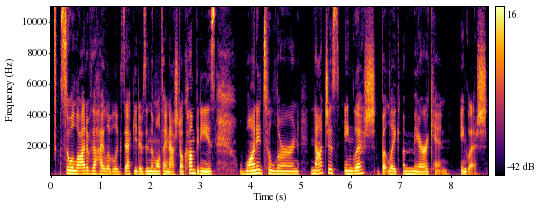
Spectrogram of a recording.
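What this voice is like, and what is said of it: New Jersey American accent. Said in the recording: “They probably liked my Jersey accent.”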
